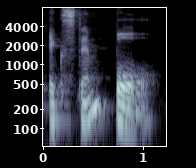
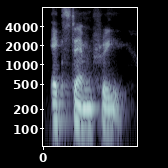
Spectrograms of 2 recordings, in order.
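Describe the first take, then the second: First: The word ends in an 'or' sound. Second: The word does not end in an 'or' sound. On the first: The speaker calls it wrong. "a lot of people will pronounce this word as" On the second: The speaker calls it right. "So how do we pronounce this word? It is"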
